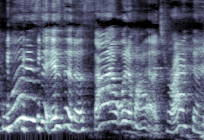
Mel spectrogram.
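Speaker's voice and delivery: hammed-up puzzled asking the universe; mock bewildered. Charlotte mocking her own puzzlement at sad strangers, high and loud. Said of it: "I'd be like".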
